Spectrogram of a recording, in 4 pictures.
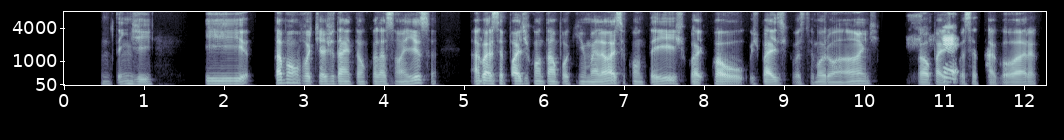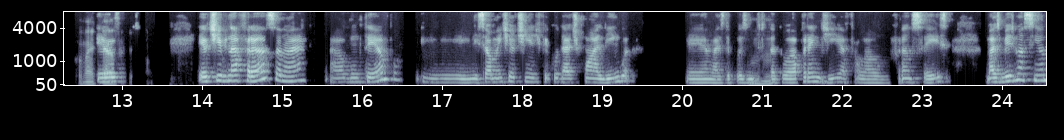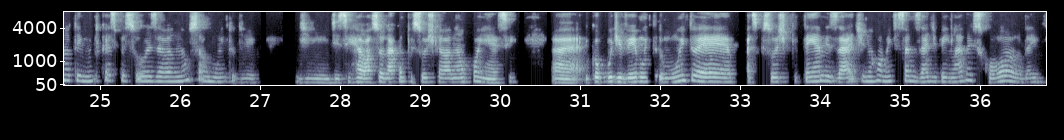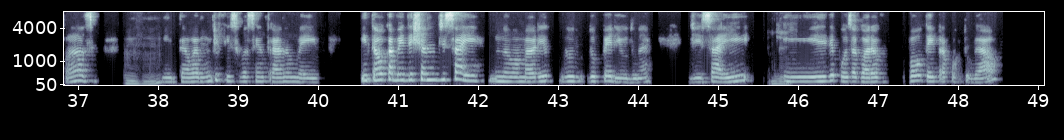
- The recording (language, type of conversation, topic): Portuguese, advice, Como posso me sentir mais à vontade em celebrações sociais?
- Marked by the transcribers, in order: tapping; unintelligible speech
